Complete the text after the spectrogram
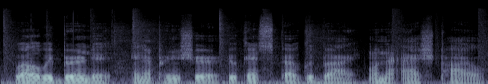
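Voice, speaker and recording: A man uses a put-on character voice with a very deep, low pitch, speaking at a moderate pace over light background noise. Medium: read story. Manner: sober, matter-of-fact.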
